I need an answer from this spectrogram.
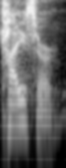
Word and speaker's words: Caesar: Remember, C in Latin, in formal Latin, is pronounced K. So it would have been pronounced Kaiser.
